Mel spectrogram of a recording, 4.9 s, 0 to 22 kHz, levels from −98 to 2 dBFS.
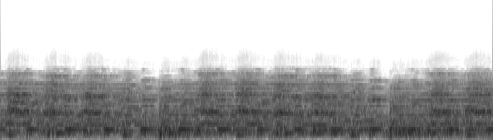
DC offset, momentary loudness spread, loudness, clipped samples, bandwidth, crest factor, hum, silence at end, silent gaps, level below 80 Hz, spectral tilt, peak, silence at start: under 0.1%; 2 LU; -23 LUFS; under 0.1%; 3.5 kHz; 12 dB; none; 0 s; none; -50 dBFS; -7 dB/octave; -10 dBFS; 0 s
